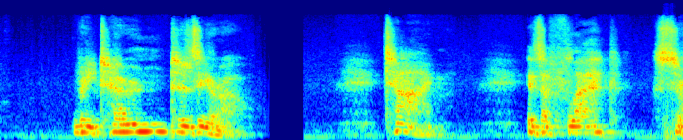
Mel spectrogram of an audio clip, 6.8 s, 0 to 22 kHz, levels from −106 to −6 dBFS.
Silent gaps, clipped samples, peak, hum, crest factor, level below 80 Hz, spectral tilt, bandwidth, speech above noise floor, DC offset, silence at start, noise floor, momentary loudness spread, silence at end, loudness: 2.69-3.03 s; under 0.1%; -18 dBFS; none; 14 dB; -66 dBFS; -4 dB/octave; 14.5 kHz; 37 dB; under 0.1%; 0.75 s; -67 dBFS; 19 LU; 0 s; -30 LUFS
